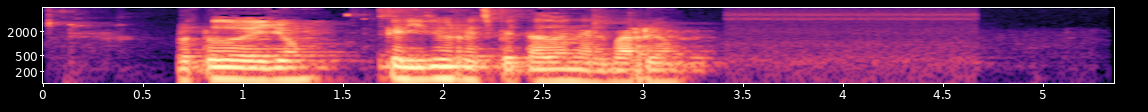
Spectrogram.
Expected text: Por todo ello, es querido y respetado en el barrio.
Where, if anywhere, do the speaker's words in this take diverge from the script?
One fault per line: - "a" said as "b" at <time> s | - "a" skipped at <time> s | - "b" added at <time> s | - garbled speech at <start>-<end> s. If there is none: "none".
- "es" skipped at 1.5 s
